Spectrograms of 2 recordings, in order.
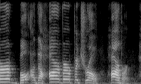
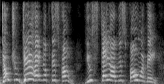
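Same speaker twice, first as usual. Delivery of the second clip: high, forceful acted order; fierce retold demand; 11 semitones higher, 4 dB louder than usual. Mother retells ordering the man to stay on, high frantic demand.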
